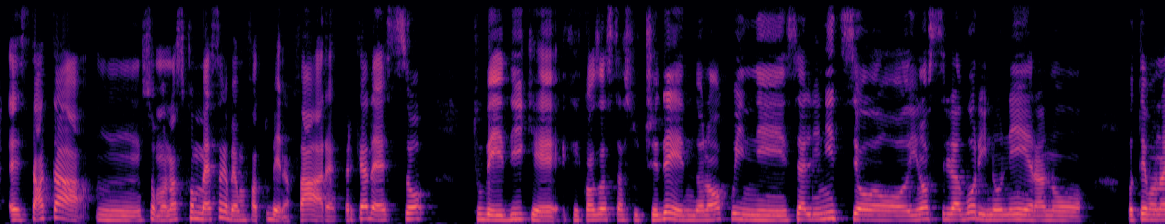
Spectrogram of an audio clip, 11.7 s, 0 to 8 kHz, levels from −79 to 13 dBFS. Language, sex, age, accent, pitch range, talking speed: Italian, female, 20-39, native, 170-195 Hz, 160 wpm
